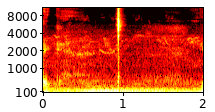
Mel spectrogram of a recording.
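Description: One sharp metallic snap about a second in, from a slipjoint pocketknife's blade (Jack Wolf Knives Feelgood Jack) being worked against its backspring, the strong snap that knife collectors call a "gator snap". A steady low hum runs underneath.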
